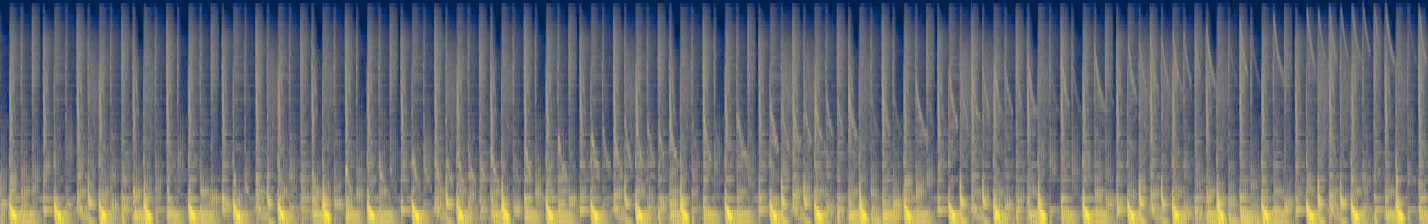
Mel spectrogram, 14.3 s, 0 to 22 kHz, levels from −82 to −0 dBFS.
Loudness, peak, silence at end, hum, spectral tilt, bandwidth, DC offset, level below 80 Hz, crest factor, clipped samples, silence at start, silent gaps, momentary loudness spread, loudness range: -15 LUFS; 0 dBFS; 0 s; none; -5.5 dB/octave; 19.5 kHz; under 0.1%; -22 dBFS; 14 dB; under 0.1%; 0 s; none; 2 LU; 1 LU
